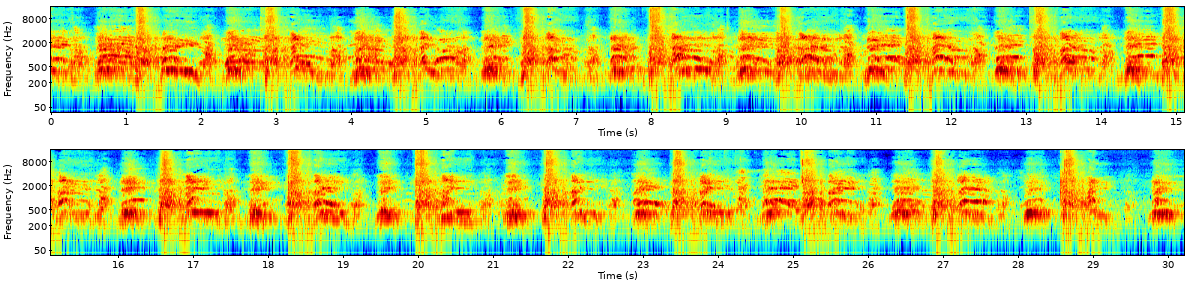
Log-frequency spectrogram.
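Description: A crowd of men performing matam: many hands striking chests together in a steady beat, about one and a half strikes a second. Massed voices chant and shout loudly over the beat.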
